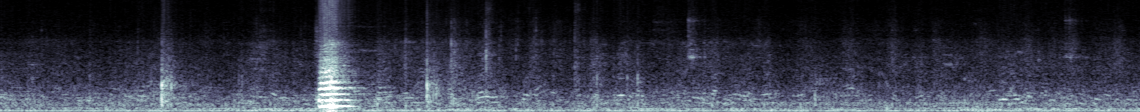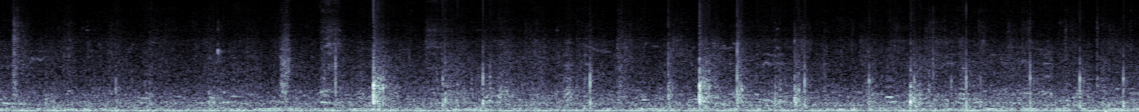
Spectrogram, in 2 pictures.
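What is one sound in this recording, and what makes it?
A seated crowd murmurs quietly outdoors.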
